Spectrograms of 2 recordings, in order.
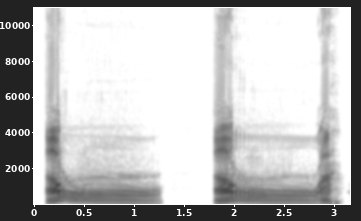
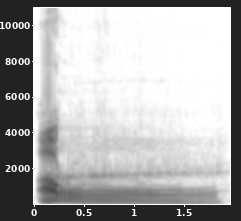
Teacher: Nah, kalau mau dipanjangkan ya huruf R atau huruf Ro, Al-Quran ini adalah ar, ar, ah, seperti itu, ar. Jadi getarannya tuh cuman di awal saja. Selebihnya hilang ya atau samar.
